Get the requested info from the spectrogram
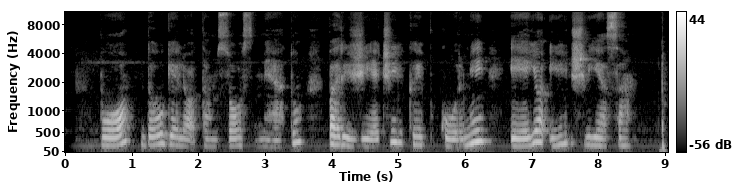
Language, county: Lithuanian, Utena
